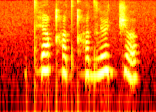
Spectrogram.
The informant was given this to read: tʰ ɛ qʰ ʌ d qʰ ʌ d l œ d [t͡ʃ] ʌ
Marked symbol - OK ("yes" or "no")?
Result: yes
